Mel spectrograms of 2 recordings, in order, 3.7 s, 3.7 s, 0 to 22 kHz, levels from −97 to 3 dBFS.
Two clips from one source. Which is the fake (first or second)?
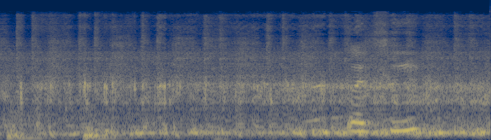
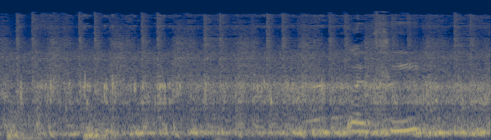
first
